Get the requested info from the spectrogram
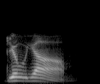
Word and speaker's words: Guillaume: As to Marx, Guillaume observes, did I butcher that guy's name, Guillaume? – It's Guillaume. – Guillaume observes. – It's actually the French equivalent to Williams.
